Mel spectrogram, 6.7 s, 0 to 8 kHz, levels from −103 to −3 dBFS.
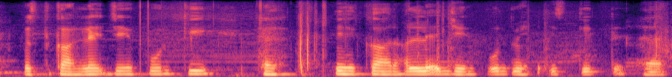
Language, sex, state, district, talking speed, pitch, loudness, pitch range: Hindi, male, Rajasthan, Jaipur, 90 wpm, 120 Hz, -17 LUFS, 115-125 Hz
